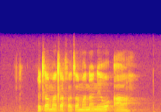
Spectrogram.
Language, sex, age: Southern Sotho, male, 24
